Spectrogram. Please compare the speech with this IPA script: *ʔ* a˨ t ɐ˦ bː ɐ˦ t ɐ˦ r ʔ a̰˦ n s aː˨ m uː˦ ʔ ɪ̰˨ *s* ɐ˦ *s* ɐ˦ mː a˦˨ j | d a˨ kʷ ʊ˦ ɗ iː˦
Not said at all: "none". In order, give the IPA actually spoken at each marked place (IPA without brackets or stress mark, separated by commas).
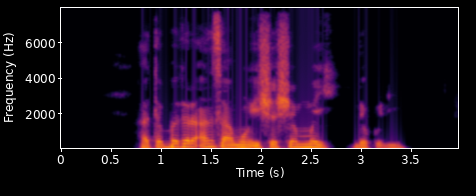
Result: ʔ, ʃ, ʃ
